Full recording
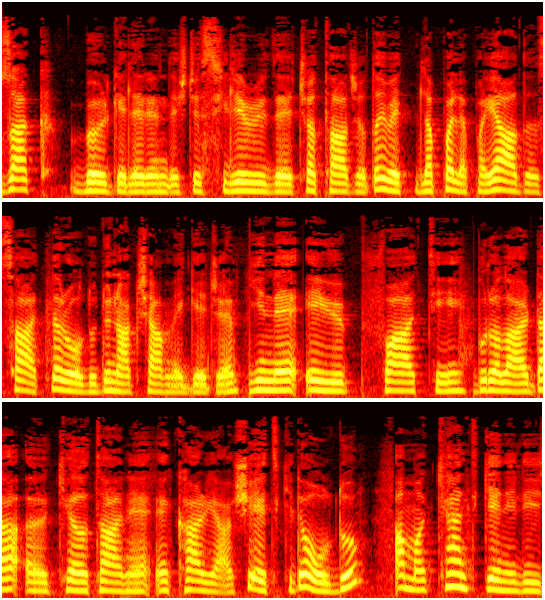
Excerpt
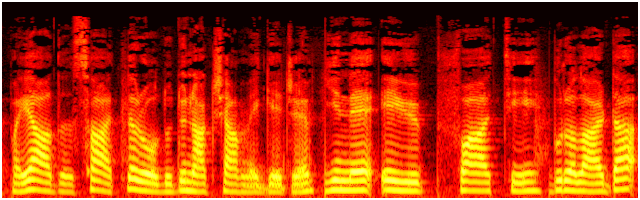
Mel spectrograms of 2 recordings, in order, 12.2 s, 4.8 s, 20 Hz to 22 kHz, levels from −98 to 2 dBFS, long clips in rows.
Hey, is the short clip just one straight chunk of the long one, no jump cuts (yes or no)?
yes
